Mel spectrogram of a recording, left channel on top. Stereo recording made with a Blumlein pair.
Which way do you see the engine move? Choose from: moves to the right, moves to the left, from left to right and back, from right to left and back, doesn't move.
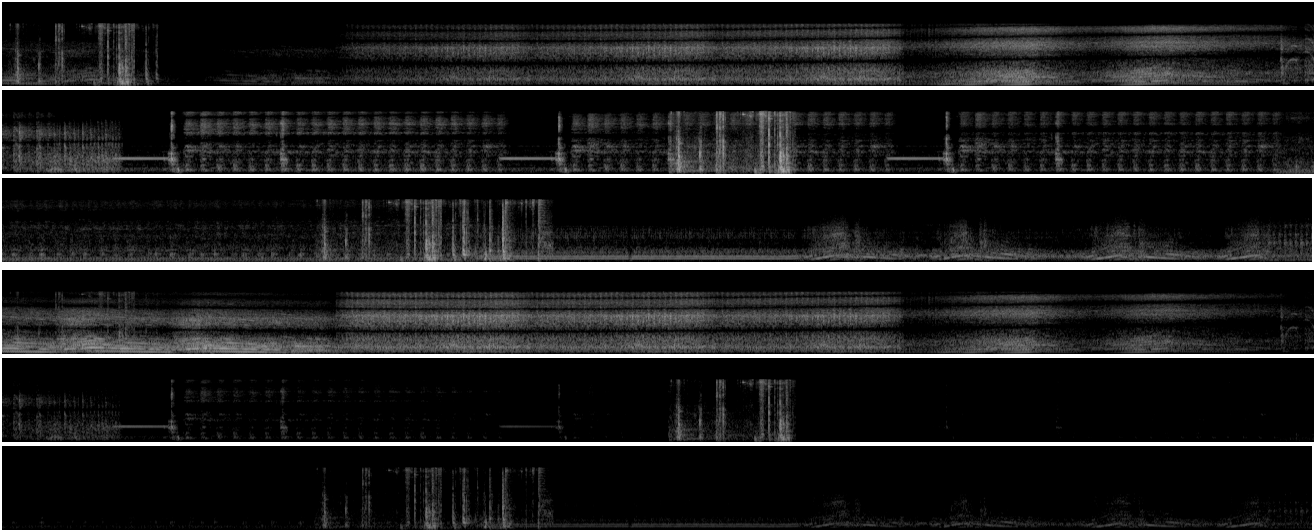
moves to the left.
